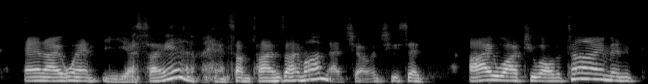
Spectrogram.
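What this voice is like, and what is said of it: Usual voice. Nothing is said of it.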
